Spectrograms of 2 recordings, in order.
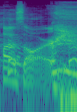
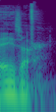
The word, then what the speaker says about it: Azar: And regardless of how they would pronounce it in Lebanon, you pronounce it Azar. Yes. I'm assuming your dad pronounces it Azar. He does, yeah. I mean, if he's speaking Arabic, it's pronounced differently, but when we're speaking English, we say Azar.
